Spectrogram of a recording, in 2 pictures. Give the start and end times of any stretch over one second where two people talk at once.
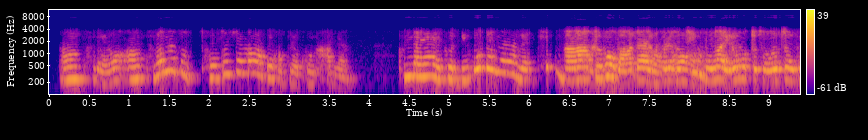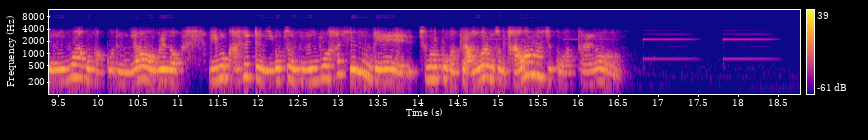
6.4-8.3

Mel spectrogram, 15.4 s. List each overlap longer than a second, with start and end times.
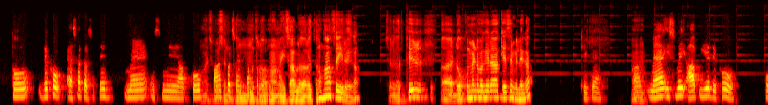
4.0-5.7

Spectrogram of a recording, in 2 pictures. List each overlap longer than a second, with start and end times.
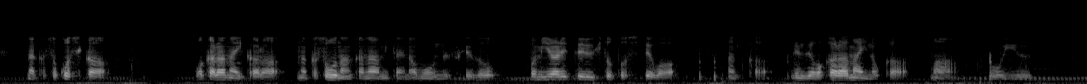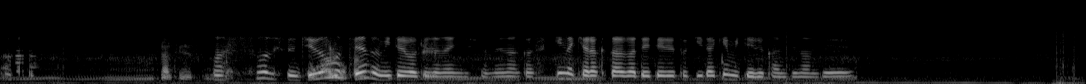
14.0-15.2

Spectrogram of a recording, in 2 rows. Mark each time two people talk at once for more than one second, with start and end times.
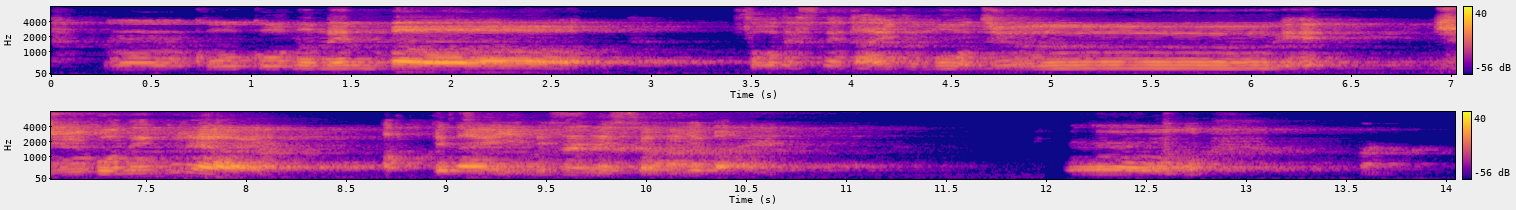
9.1-10.5

